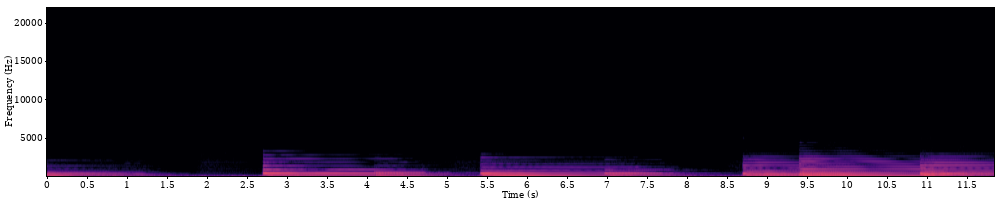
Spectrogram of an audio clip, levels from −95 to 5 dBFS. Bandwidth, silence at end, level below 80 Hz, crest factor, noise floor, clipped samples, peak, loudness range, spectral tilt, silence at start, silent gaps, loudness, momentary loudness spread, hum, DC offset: 3.6 kHz; 0 s; -64 dBFS; 18 dB; -64 dBFS; under 0.1%; -26 dBFS; 5 LU; -10 dB/octave; 0 s; none; -42 LUFS; 19 LU; none; under 0.1%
